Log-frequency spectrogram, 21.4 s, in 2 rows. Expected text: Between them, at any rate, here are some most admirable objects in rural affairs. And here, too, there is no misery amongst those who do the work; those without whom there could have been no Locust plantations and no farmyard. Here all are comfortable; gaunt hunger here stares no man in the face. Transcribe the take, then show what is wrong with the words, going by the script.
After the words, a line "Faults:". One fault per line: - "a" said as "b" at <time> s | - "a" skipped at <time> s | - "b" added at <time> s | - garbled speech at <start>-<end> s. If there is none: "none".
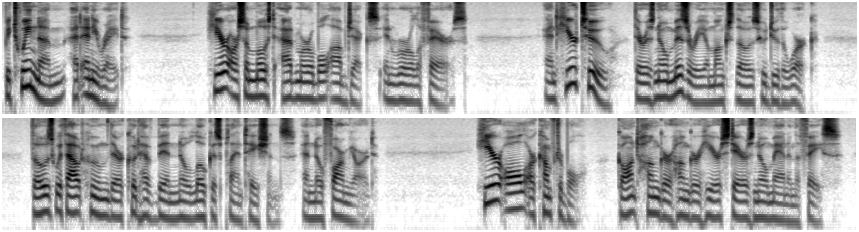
Between them, at any rate, here are some most admirable objects in rural affairs. And here, too, there is no misery amongst those who do the work; those without whom there could have been no Locust plantations and no farmyard. Here all are comfortable; gaunt hunger hunger here stares no man in the face.
Faults:
- "hunger" added at 19.1 s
